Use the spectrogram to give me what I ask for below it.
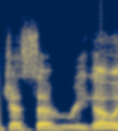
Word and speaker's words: Jessa Rigo: you guys very much that is the correct way to say my name thank you um i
